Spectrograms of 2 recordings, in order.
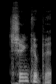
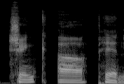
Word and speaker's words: chinquapin: Chinkapin. Okay. Chinkapin. It's not qua, like a QU.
